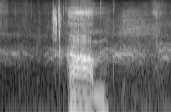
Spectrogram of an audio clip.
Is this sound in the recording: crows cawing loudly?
yes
